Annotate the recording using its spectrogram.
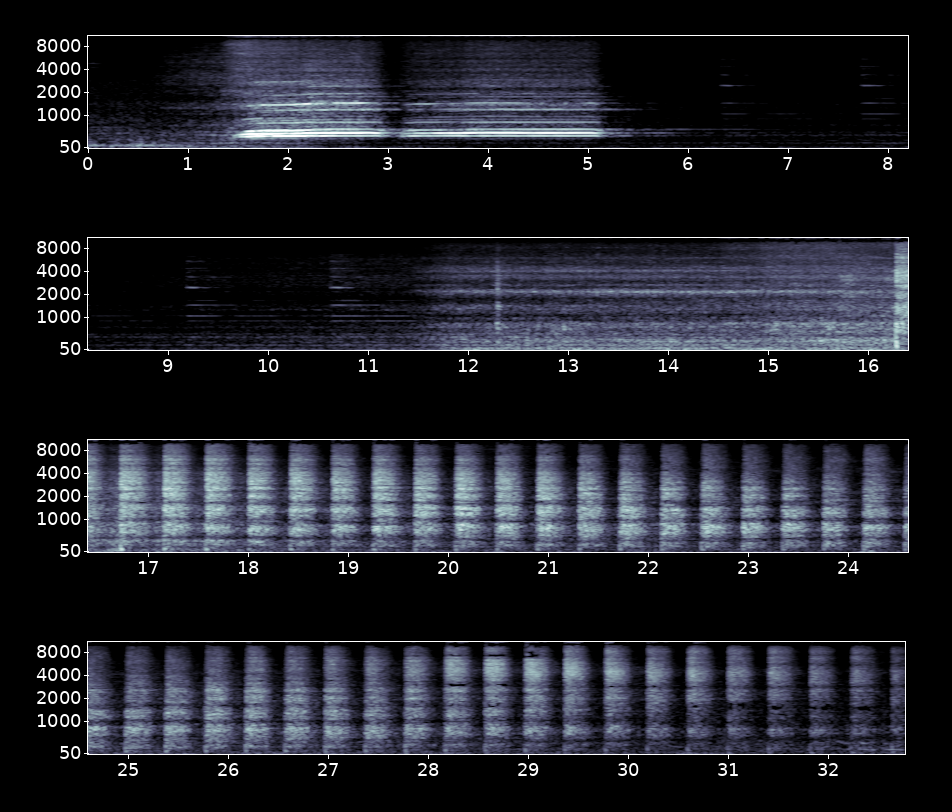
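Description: Shay geared steam locomotive sounding two blasts of its chime steam whistle, then approaching and passing with a rising hiss of steam and rapid exhaust chuffs, about two to three a second, loud as it goes by.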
